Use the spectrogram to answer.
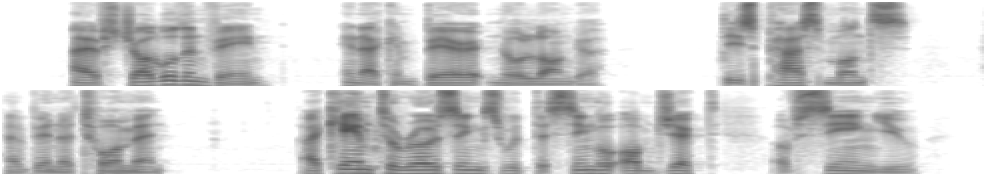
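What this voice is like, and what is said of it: Attempted upper-class British accent. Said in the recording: “British accent, by the way. I just can't do one. ... it's it's high classing British.”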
